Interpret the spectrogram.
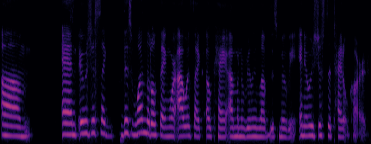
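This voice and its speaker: A young woman co-hosting a podcast, talking excitedly and swearing for emphasis. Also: medium pitch, normal speed. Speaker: podcast co-host. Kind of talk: casual chat.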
